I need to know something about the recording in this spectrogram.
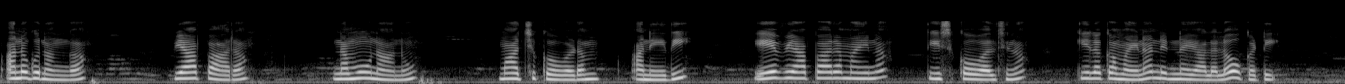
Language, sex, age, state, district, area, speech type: Telugu, female, 18-30, Telangana, Ranga Reddy, rural, spontaneous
